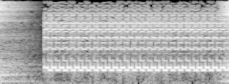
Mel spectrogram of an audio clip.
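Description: A phone ringback tone on an outgoing call to a radio show caller starts after a brief quiet moment and sounds continuously, a steady electronic ring heard over the line.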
